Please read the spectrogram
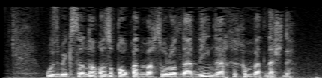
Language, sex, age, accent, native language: Uzbek, male, 18-24, Andijon, Uzbek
